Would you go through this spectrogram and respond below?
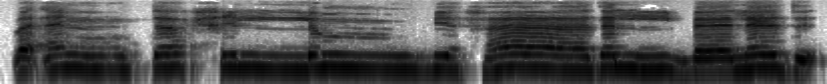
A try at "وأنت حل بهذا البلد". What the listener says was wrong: பிஹா பிஹ பிஹ மூச்சை விடணும் நார்மலா ஹேன்னு தான் போகணும் ஹான்னு போகக்கூடாது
